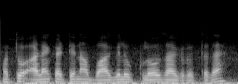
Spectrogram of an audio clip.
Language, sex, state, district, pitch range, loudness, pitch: Kannada, male, Karnataka, Bangalore, 105-120 Hz, -18 LUFS, 110 Hz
